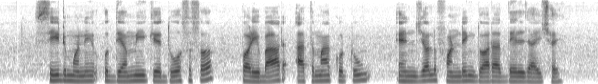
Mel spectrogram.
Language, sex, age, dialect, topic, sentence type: Magahi, male, 25-30, Western, banking, statement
